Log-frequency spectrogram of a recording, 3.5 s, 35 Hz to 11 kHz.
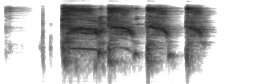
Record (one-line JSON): {"cough_length": "3.5 s", "cough_amplitude": 18818, "cough_signal_mean_std_ratio": 0.57, "survey_phase": "beta (2021-08-13 to 2022-03-07)", "age": "45-64", "gender": "Male", "wearing_mask": "No", "symptom_cough_any": true, "symptom_fatigue": true, "symptom_headache": true, "smoker_status": "Never smoked", "respiratory_condition_asthma": true, "respiratory_condition_other": false, "recruitment_source": "REACT", "submission_delay": "2 days", "covid_test_result": "Negative", "covid_test_method": "RT-qPCR", "influenza_a_test_result": "Negative", "influenza_b_test_result": "Negative"}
